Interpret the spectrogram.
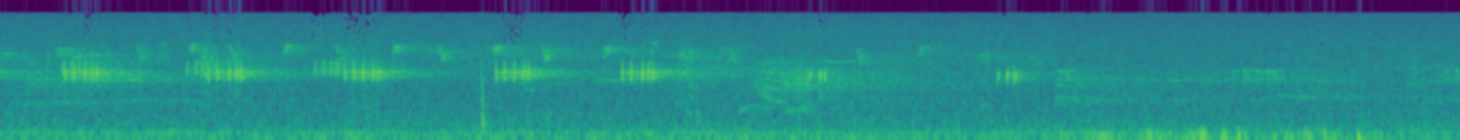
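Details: Fidgety grey fantail on a rainy mountain walk, Illawarra Escarpment, dipping and darting after insects: quick, sharp, high chips in a run, then softer scattered notes, with low background rumble.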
